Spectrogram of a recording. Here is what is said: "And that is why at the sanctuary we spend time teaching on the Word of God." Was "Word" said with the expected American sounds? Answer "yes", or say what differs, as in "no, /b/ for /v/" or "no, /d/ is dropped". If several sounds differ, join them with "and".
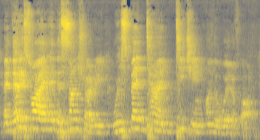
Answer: yes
